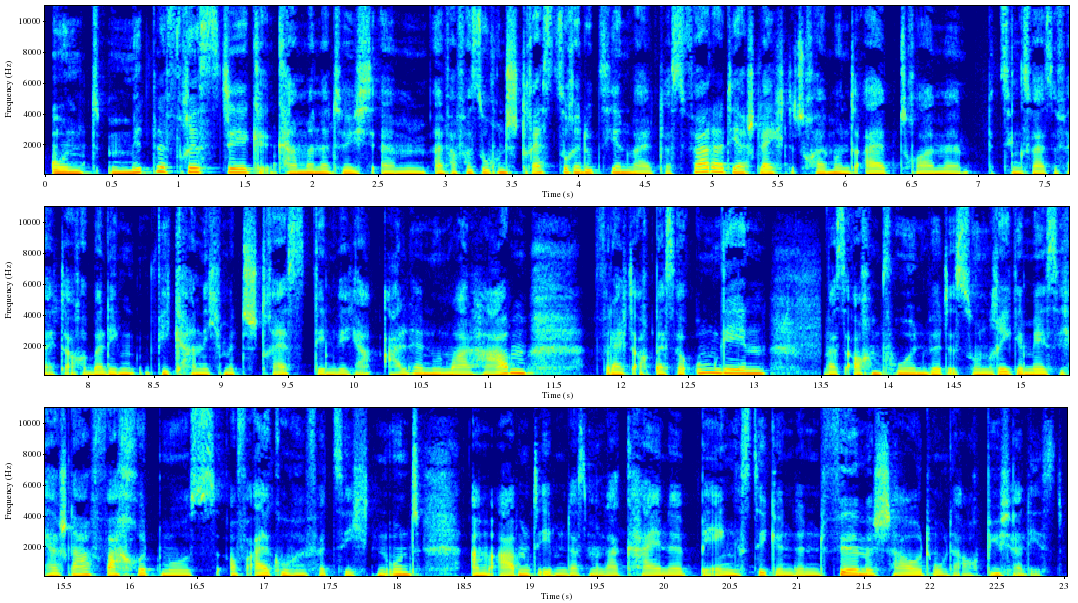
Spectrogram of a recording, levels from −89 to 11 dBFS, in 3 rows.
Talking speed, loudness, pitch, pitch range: 170 wpm, -23 LUFS, 170 Hz, 160-190 Hz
